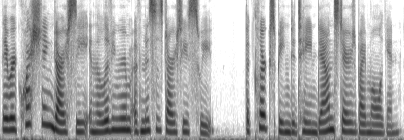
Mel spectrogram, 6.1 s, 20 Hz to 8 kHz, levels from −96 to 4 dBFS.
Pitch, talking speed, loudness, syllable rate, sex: 220 Hz, 190 wpm, -18 LUFS, 5.6 syllables/s, female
